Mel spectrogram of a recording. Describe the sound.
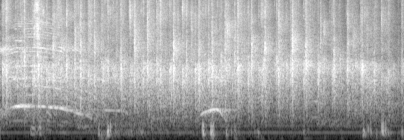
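Audience applause fills the whole stretch, a steady dense wash of many hands clapping at a constant loud level, with occasional whoops and murmured voices rising through the crowd noise.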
